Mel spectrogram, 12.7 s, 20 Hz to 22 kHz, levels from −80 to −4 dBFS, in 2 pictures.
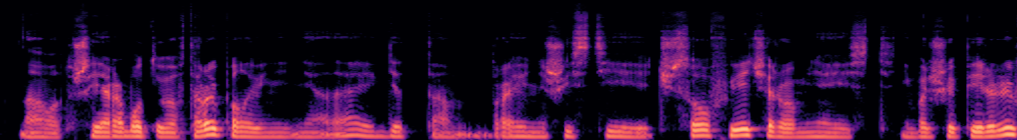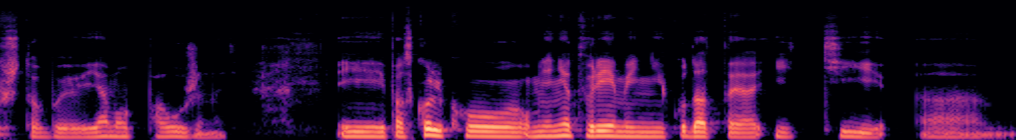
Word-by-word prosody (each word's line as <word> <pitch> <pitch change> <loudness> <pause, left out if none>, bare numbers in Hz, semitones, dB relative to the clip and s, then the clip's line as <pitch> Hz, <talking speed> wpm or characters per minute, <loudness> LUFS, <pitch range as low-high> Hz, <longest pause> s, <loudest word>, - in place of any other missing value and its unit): А 120 +1 -4
вот, 115 - -5
потому 115 - -16
что - - +1
я 130 - +3
работаю 135 -1 +1
во 120 - -2
2 150 +8 +3
половине 125 -5 -2
дня, 125 0 -9
да, 165 -2 -4
и 140 - -6
где-то 135 -1 -6
там 185 - -10
в - - -23
районе 130 -5 -4
6 130 -1 -4
часов 155 -1 0
вечера 160 -6 +3
у 120 - -3
меня 125 +1 -5
есть 115 -1 -10
небольшой 125 +1 -3
перерыв, 140 +9 +4
чтобы 120 -1 -5
я 130 +3 -1
мог 130 -1 -5
поужинать. 130 -1 -7 0.6
И 130 -1 +2
поскольку 135 -2 +4
у - - 0
меня 140 +1 +1
нет 155 +1 +2
времени 135 -3 +4
куда-то 125 -2 +1
идти, 125 -1 -5 0.2
ам, 65 - -10
130 Hz, 175 wpm, -24 LUFS, 125-140 Hz, 0.6 s, перерыв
